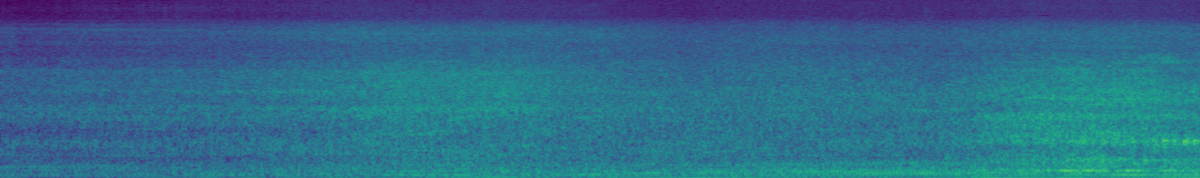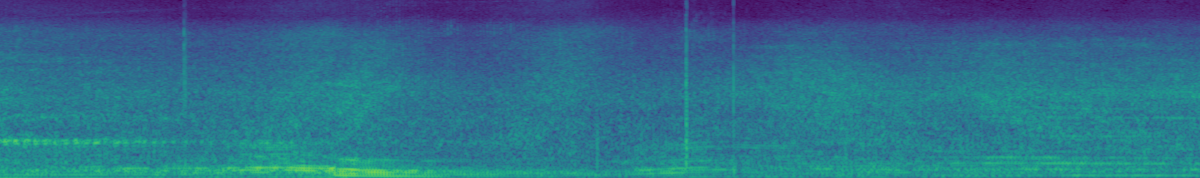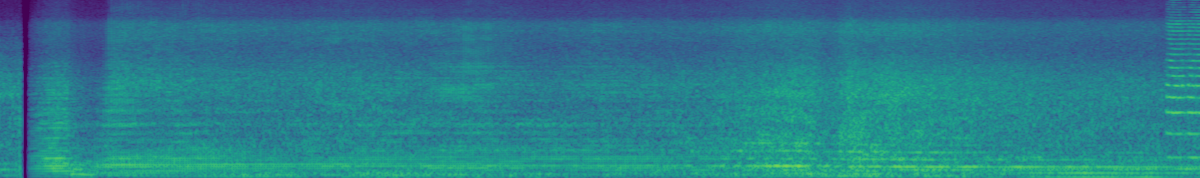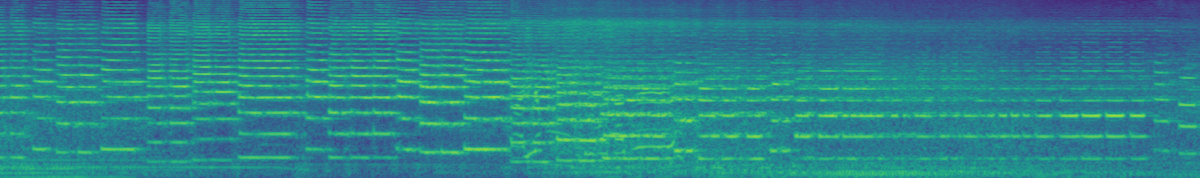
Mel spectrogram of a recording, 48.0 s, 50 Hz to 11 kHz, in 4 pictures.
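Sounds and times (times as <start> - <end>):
steady traffic noise: 0.0 - 48.0
vehicle engine passing by: 7.9 - 21.1, 21.9 - 37.2.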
